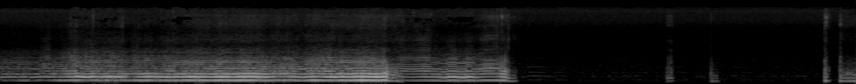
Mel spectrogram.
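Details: European hornets (Vespa crabro) give a deep, steady droning buzz for about five seconds, then quiet with faint taps.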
